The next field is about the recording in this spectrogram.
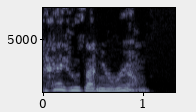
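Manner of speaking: whispered. Retelling whispering to a boyfriend in the kitchen: retelling a whisper. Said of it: "And I whispered to him".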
